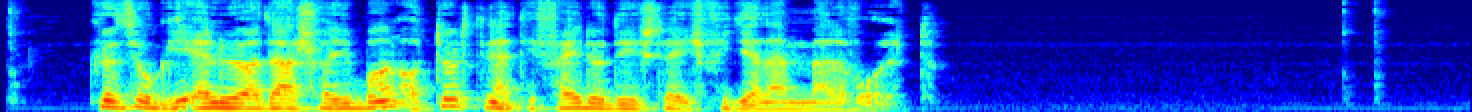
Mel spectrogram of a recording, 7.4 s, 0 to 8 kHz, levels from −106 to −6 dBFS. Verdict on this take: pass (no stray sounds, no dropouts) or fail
pass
